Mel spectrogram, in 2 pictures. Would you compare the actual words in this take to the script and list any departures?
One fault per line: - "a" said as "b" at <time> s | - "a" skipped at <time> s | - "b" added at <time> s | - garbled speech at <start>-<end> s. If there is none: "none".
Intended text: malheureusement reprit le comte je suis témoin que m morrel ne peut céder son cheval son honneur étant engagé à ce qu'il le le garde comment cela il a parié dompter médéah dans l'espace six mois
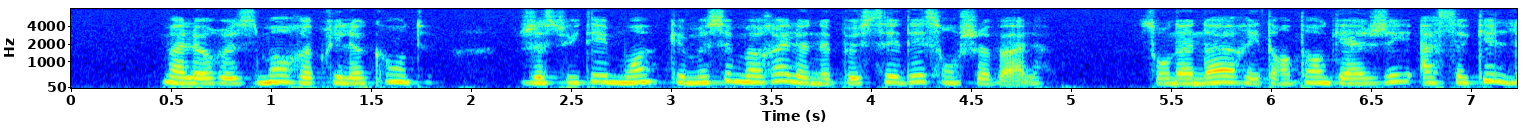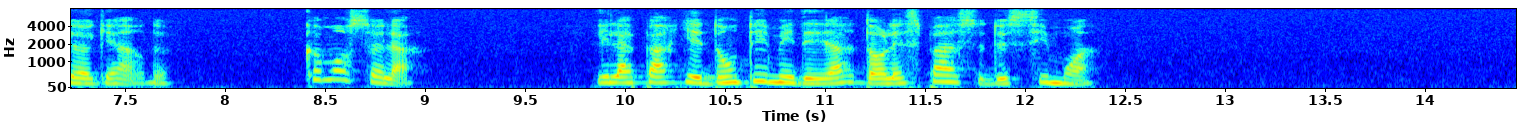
- "le" skipped at 7.3 s
- "de" added at 11.8 s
